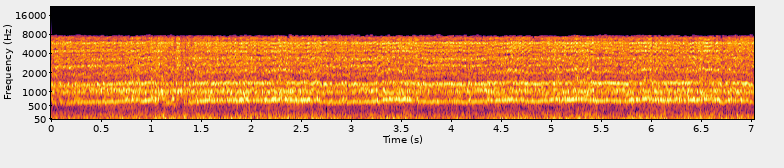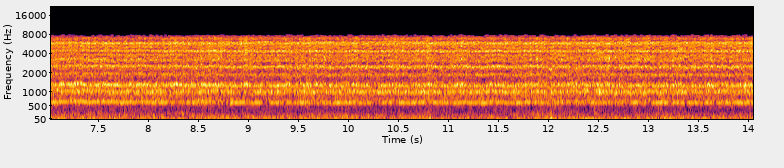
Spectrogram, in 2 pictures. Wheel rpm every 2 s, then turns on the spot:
160, 160, 160, 160, 170, 160, 160.
none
